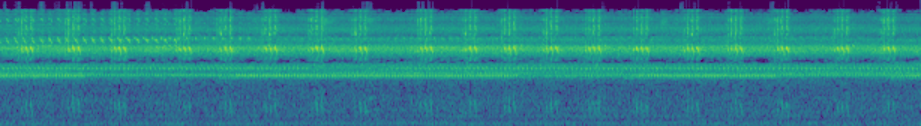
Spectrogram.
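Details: Crickets chirp in rapid regular bursts, roughly two per second, over a dense unbroken high-pitched drone from many insects, with a faint low hum.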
